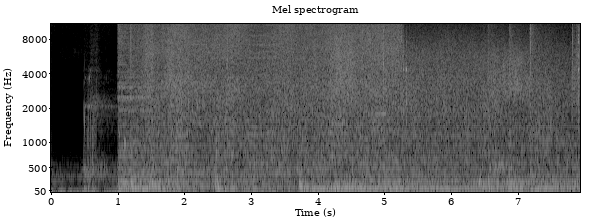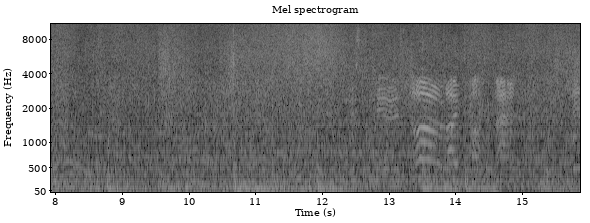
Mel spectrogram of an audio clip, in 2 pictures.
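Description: Waves wash and splash against a wooden sailing ship's hull.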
